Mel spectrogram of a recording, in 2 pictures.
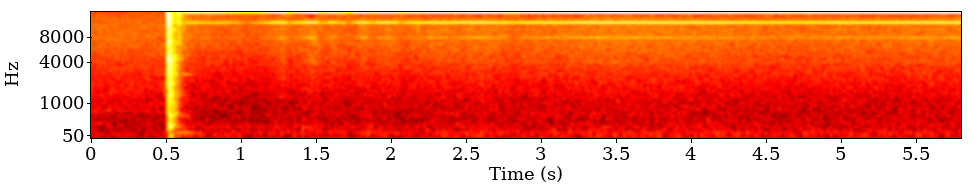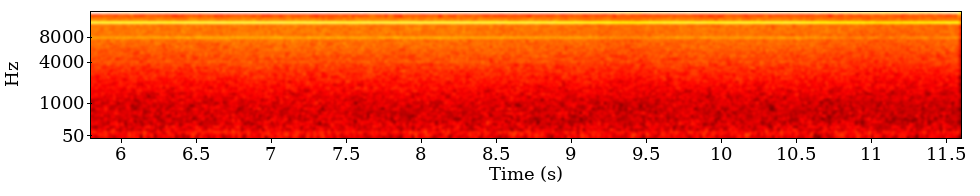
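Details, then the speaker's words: Gorf arcade game with a Wells-Gardner K4600 monitor powered up after a monitor cap-kit recap, B+ measuring 125.7 V against a 127 V spec: a switch click, then a faint steady low hum from the speaker with no game sound; cause unknown. "Okay, well, I hear a hum out of the speaker."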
